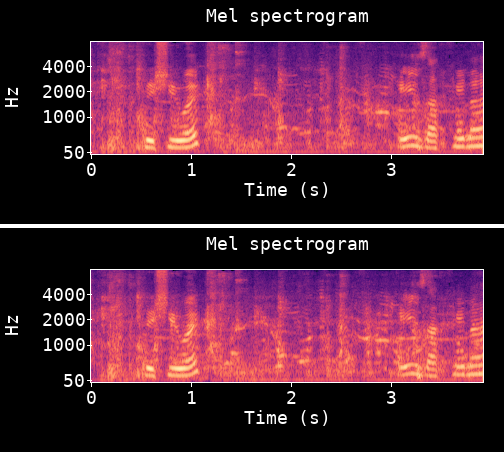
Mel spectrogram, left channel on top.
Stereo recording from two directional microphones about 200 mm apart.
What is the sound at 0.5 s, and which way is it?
Speech, 10° left (ahead or behind).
